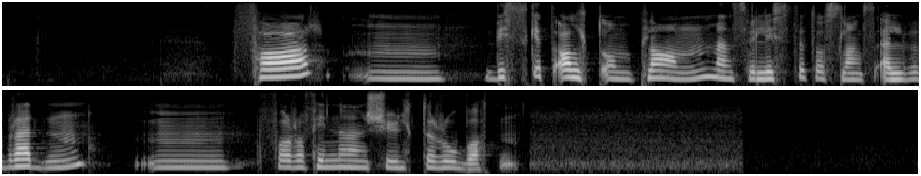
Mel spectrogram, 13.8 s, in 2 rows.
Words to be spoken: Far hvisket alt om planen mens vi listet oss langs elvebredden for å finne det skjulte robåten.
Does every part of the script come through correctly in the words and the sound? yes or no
no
